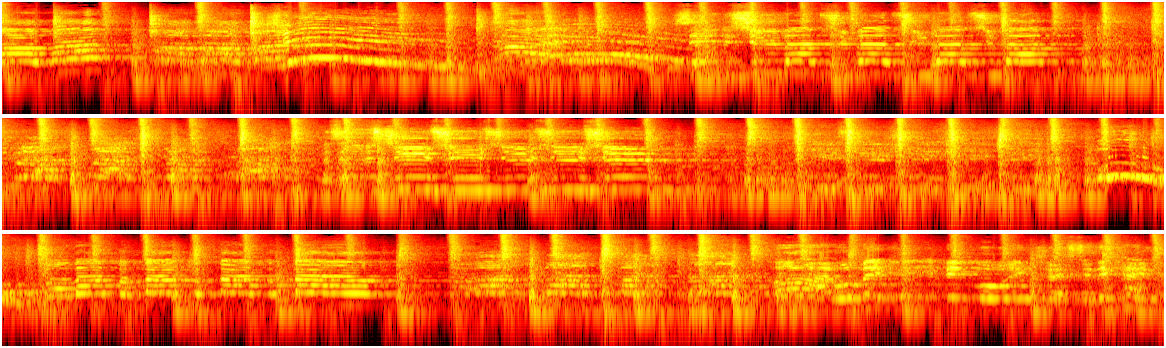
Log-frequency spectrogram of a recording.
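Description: Live acoustic guitar and drum kit playing a song with a steady beat, with a man singing over it.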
